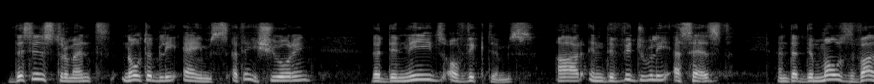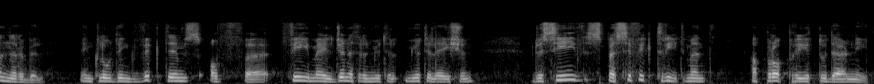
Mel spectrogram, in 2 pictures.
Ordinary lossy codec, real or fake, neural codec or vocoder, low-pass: none; fake; codec, 16 kHz, 4.8 kbps, FACodec; 7.2 kHz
